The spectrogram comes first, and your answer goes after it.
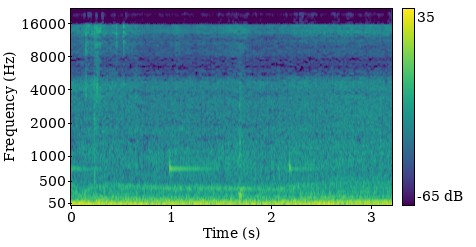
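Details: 2008 Buick Lucerne CXL 3.8L FWD with code P0300, shaking and hard to start: low, uneven idle with an irregular stumble; misfires appear on cylinders 3 and 6; ignition coil suspected.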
